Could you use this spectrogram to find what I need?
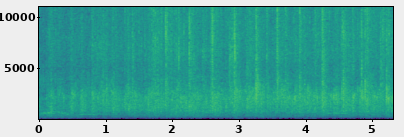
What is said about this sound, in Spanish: Denle un aplauso al que vive.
